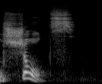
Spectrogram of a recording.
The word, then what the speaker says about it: Schulz: It's Schultz. – There's no T. – It doesn't matter. It's still matter. – It does matter. You can't pronounce something with a T when there's no T. – It's how it's pronounced. It's just how it was spelled, but it's still Schultz.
